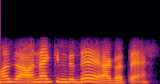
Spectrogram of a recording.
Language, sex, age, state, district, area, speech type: Assamese, female, 30-45, Assam, Darrang, rural, conversation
